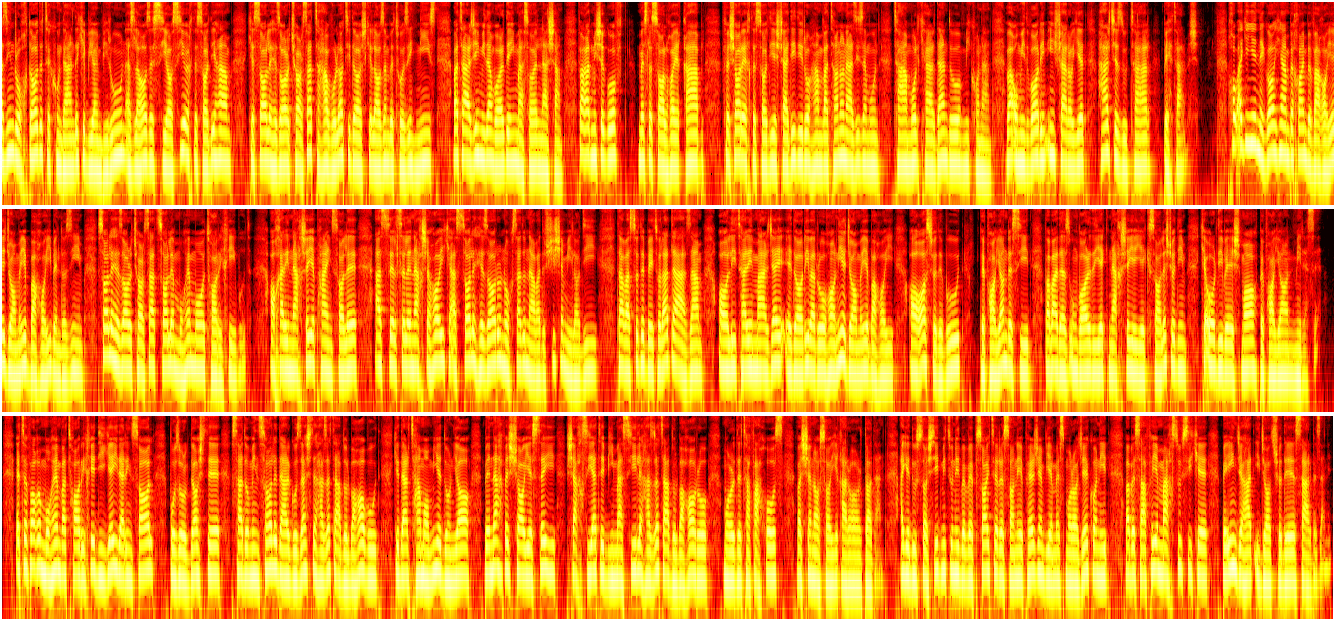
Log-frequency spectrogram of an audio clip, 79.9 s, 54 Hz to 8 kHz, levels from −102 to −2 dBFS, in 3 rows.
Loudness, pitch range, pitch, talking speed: -17 LUFS, 140-165 Hz, 150 Hz, 135 wpm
